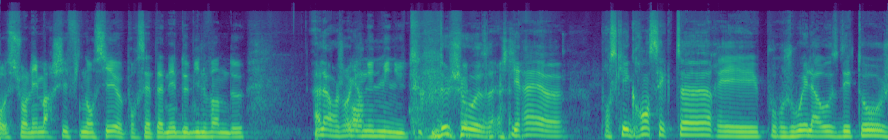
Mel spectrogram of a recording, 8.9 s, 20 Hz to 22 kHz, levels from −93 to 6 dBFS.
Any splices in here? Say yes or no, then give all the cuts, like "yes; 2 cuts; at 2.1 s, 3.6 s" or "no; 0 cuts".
no; 0 cuts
